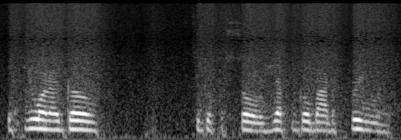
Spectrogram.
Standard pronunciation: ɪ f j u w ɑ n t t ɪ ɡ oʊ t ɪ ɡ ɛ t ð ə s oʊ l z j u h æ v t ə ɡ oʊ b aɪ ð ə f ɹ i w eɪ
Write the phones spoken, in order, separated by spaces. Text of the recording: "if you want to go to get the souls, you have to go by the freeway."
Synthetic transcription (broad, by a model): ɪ f j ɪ w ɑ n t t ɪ ɡ oʊ t ɪ ɡ ɛ t ð ə s oʊ l j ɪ h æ f t ə ɡ oʊ b aɪ ð ə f ɹ i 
